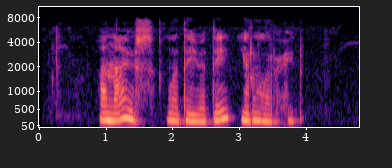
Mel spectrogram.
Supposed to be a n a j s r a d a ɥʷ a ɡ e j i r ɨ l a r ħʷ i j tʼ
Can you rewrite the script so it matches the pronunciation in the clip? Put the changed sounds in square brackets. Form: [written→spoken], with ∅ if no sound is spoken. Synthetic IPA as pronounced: a n a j s [r→l] a d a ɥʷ a [ɡ→d] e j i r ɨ l a r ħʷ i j tʼ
